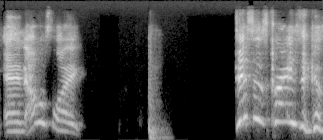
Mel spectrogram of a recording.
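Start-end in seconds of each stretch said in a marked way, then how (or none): 2.3-3.1 high-pitched, incredulous reaction; retold disbelief. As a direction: retell your disbelief, pitch jumping up. Retells her shocked reaction.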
